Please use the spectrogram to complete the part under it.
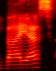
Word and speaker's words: Bias: I guess we have Sarah Neely and Courtney Bias.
